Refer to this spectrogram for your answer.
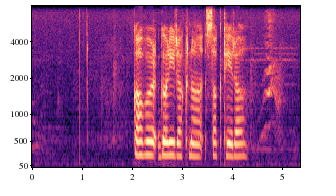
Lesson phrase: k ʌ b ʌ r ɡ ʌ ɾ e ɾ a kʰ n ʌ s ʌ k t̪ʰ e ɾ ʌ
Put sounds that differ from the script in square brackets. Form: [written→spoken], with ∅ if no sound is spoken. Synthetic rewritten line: k ʌ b ʌ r ɡ ʌ ɾ [e→i] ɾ [a→ʌ] kʰ n ʌ s ʌ k t̪ʰ e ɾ ʌ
